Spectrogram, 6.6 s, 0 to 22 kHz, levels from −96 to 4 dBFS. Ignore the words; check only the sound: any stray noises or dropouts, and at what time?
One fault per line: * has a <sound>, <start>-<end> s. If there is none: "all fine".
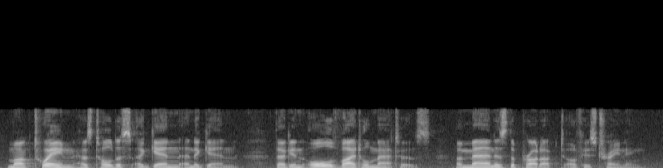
all fine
